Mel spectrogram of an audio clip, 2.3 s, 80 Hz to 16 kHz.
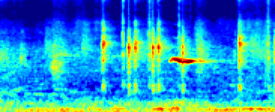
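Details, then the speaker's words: Honda CBR150R motorcycle that won't start: sharp, uneven, loud clicks from the starter relay under the seat with no cranking, despite a fairly new battery. "dengan keluhan tidak bisa distarter ya teman dan ini hanya bunyi cetik-cetik di bagian dinamonya ya"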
